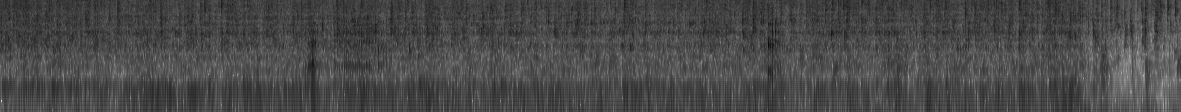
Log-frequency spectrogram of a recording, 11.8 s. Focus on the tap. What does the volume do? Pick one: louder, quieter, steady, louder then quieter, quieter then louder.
steady.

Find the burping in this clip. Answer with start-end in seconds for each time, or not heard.
3.0-3.9, 7.7-8.3.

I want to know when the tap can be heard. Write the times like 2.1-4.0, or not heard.
0.0-11.7.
